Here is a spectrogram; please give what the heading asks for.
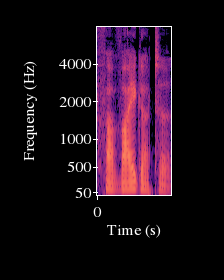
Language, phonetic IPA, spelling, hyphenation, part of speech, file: German, [fɛɐ̯ˈvaɪ̯ɡɐtə], verweigerte, ver‧wei‧ger‧te, verb, De-verweigerte.ogg
- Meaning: inflection of verweigern: 1. first/third-person singular preterite 2. first/third-person singular subjunctive II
